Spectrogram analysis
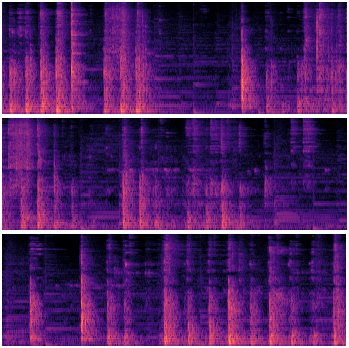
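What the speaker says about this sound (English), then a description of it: "So this is just your fresh parsley. And we want this chopped up nice and fine." Fresh parsley being chopped finely with a knife on a board, heard as quick clusters of sharp taps and clinks in uneven bursts with short pauses between, close and fairly quiet.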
